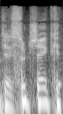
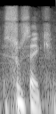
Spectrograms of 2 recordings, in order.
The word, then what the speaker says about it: Souček: Souček, Souček, voilà. – On va faire alors Souček, ouais, on ne prononce pas le U.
